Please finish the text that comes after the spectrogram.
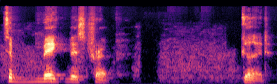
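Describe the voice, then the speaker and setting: A man's voice: mid-range voice, drawn-out words, husky. A man hosting a casual sports talk show, chatting in an informal, joking way. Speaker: podcast host.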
